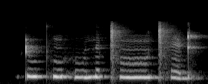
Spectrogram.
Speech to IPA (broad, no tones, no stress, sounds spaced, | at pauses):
ʈ u t̪ʰ ũ h u n ə ǀʰ ɔ̃ː ǀʰ ɛ ɖ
